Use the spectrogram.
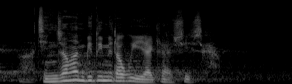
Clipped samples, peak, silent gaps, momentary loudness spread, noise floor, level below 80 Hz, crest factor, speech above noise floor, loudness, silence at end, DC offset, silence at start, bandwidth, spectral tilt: under 0.1%; -16 dBFS; none; 14 LU; -63 dBFS; -80 dBFS; 20 dB; 29 dB; -35 LUFS; 0.65 s; under 0.1%; 0 s; 18.5 kHz; -5 dB/octave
